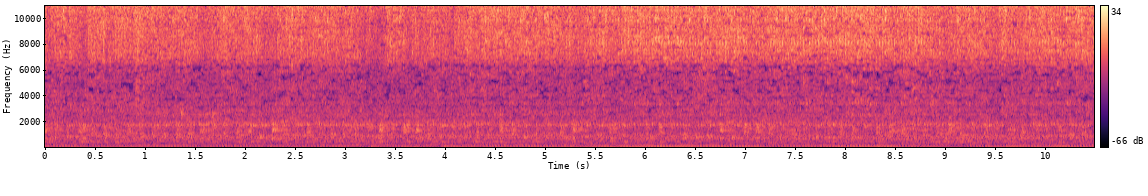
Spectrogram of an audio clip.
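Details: Chevrolet Niva 2018 (Chevy Niva), cold engine at idle: a light, irregular tapping about three to four per second rides over the low engine drone; knock present while cold, cause unknown.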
